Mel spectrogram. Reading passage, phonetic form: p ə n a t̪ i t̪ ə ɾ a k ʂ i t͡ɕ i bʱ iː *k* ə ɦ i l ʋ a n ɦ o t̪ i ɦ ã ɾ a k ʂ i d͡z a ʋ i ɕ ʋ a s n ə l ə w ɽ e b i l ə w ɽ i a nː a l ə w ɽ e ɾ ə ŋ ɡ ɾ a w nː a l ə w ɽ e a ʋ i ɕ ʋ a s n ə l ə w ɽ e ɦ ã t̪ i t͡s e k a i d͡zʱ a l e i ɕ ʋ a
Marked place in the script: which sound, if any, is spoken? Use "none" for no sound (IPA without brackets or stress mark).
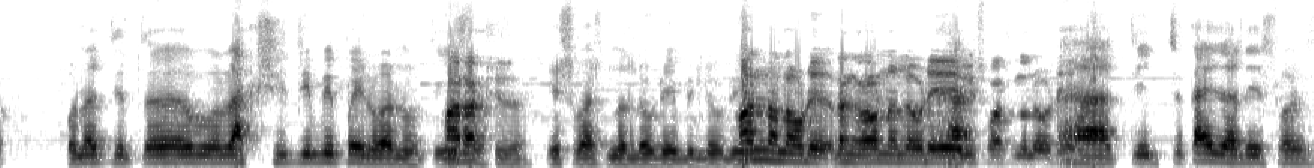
p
